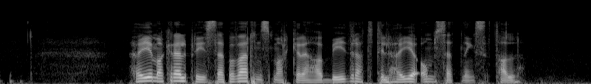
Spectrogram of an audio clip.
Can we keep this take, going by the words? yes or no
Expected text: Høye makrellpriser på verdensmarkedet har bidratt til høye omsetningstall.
yes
